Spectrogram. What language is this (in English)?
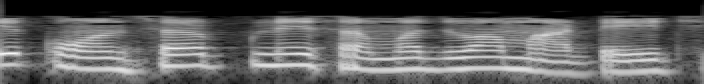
Gujarati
